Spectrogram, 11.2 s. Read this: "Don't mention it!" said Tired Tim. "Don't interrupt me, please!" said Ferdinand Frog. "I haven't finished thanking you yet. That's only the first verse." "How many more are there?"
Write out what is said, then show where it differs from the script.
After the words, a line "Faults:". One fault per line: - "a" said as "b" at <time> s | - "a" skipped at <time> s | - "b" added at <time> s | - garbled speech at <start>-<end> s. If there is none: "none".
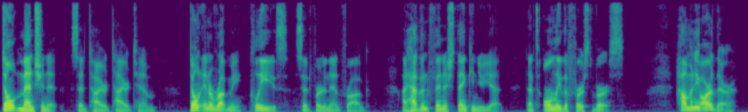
"Don't mention it!" said Tired Tired Tim. "Don't interrupt me, please!" said Ferdinand Frog. "I haven't finished thanking you yet. That's only the first verse." "How many are there?"
Faults:
- "Tired" added at 1.7 s
- "more" skipped at 10.5 s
